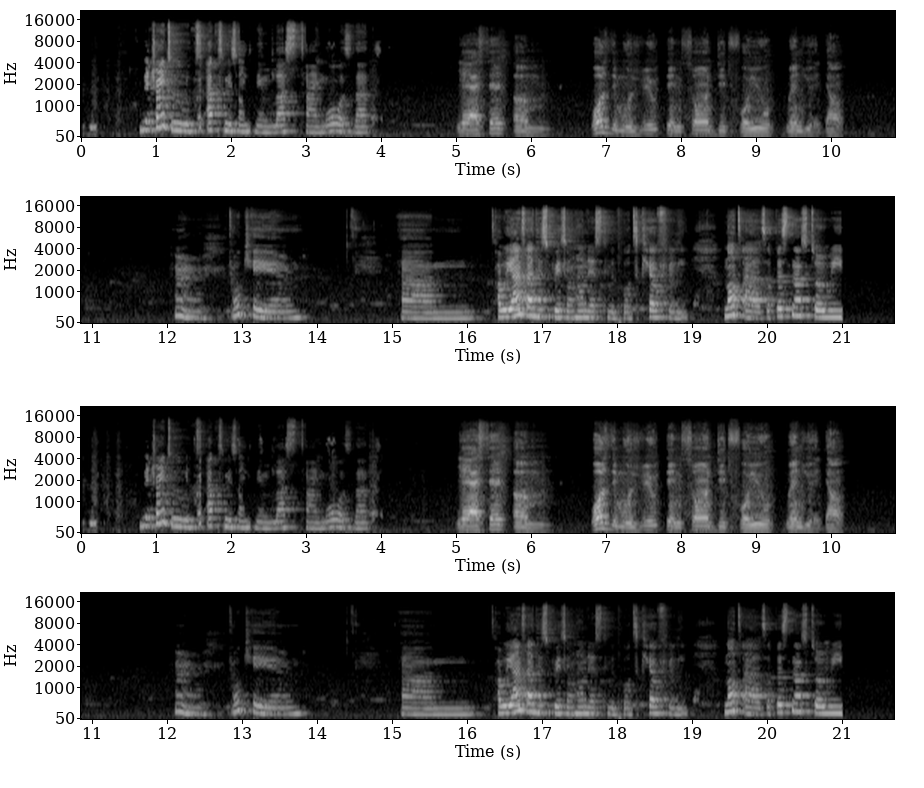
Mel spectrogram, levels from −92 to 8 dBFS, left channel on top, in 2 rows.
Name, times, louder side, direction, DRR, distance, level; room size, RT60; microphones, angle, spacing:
voice 1, 0.8-3.9 12.1-13.9 15.1-16.1 16.4-21.0, left 4 dB, 45° left, 1.1 m, -33 dB
voice 2, 5.0-6.2 6.8-10.2, right 4 dB, 30° right, 0.5 m, -34 dB
head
